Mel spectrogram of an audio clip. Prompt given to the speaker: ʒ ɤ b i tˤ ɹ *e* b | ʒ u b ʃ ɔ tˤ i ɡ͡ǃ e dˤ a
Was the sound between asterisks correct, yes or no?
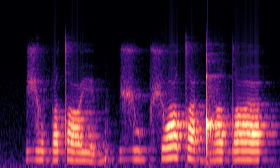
yes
